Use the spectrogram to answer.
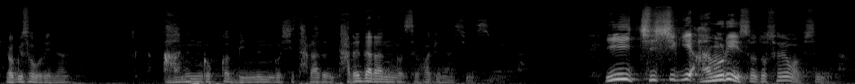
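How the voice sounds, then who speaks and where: A middle-aged man preaching a sermon as pastor, moving between loud emphasis and soft asides, and acting out pleading prayers. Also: mid-range voice, expressive, brisk, husky. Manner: acts out prayers and quotes in a pleading voice.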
